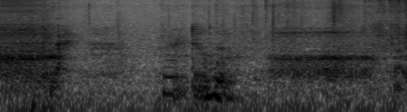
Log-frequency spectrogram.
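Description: A man breathing out slowly and steadily while a nipple piercing needle is pushed through, a controlled exhale to get through the pain, with a short voiced murmur about two seconds in and a second long exhale near the end.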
